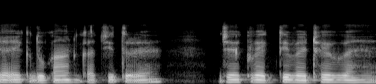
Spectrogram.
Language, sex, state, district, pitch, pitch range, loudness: Hindi, male, Jharkhand, Deoghar, 105 Hz, 100-110 Hz, -17 LUFS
